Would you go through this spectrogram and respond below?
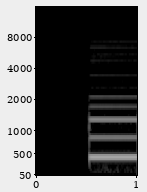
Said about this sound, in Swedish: Okej, då vet vi att han sitter vid telefonen nu. Så då gör vi så att vi ringer honom nu. Ja, nu är upptaget.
